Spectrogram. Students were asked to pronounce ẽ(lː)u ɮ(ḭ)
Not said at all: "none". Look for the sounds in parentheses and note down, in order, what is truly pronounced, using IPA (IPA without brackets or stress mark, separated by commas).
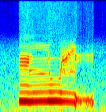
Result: lː, ḭ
